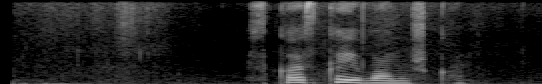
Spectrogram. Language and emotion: Russian, neutral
